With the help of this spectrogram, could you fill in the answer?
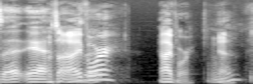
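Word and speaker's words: Eivor: Ivor. Mm-hmm. Yeah. Like Igor, but with a V.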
